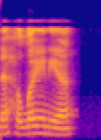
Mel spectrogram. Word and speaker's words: Nihilania: Like during that time, with the villain Nihilania, which is, you were right, you pronounced it absolutely correct.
